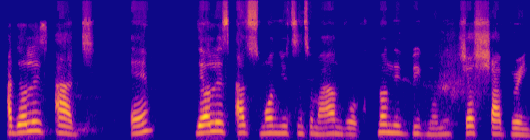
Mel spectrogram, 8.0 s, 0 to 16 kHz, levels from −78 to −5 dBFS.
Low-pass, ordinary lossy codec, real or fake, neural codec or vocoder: 14.4 kHz; Opus, 16 kbps; real; none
